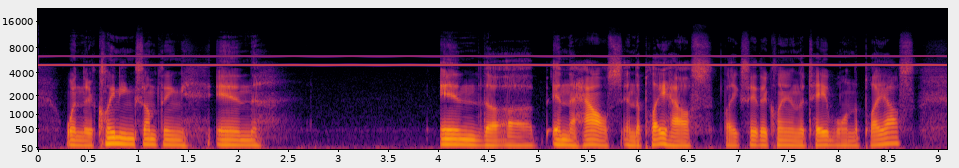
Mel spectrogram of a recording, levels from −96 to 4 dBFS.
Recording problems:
muffled; very slightly; fading above 3.5 kHz
high-pitched whine; noticeable; throughout; 5 kHz, 15 dB below the speech

